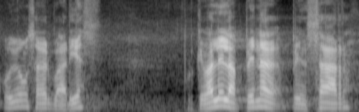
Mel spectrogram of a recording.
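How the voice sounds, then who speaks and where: Preacher man in a reverberant hall. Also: on the high side. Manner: explains slowly, writing words on a board; asks "¿verdad?" and "¿sí?" often. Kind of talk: sermon.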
